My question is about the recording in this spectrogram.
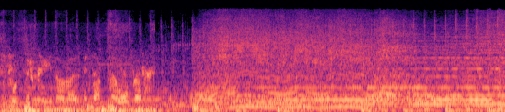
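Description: A few spoken words, then from about two and a half seconds in a chainsaw running with its pitch swinging up and down as it cuts through the spruce's trunk, over background music.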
